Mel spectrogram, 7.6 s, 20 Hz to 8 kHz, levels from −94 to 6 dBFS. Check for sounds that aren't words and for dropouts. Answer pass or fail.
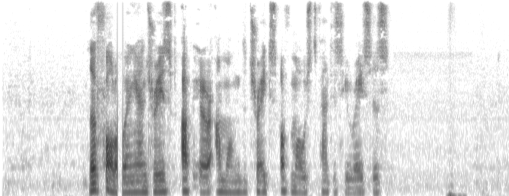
fail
